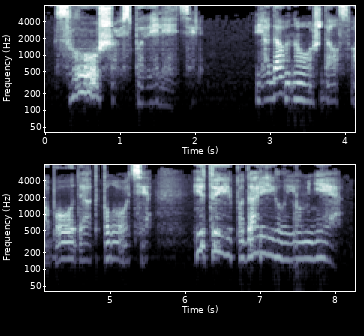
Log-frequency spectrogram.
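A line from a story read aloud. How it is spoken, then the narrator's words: Hoarse voice. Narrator (Russian): сказал он сипло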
